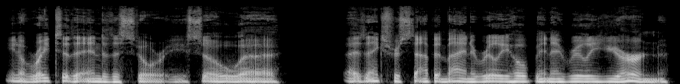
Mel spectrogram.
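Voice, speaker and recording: A man with a creaky, gravelly voice hosting a sleep podcast, meandering and halting through a self-deprecating, soothing bedtime monologue to the listener. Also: medium pitch, flat delivery, mellow, dry recording, clean studio sound.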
